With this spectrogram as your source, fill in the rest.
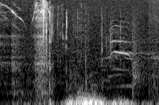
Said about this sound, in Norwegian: Veldig fint å ha den måken i bakgrunnen i det du begynte å snakke om havet. Det er faktisk ikke en måke, jeg har en lydmaskin.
